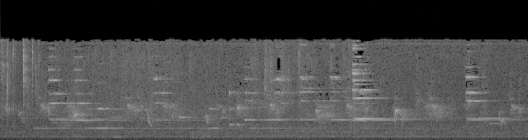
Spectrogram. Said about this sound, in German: Im Innenhof des Klosters, umgeben von dicken Mauern, singen dutzende Vögel.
